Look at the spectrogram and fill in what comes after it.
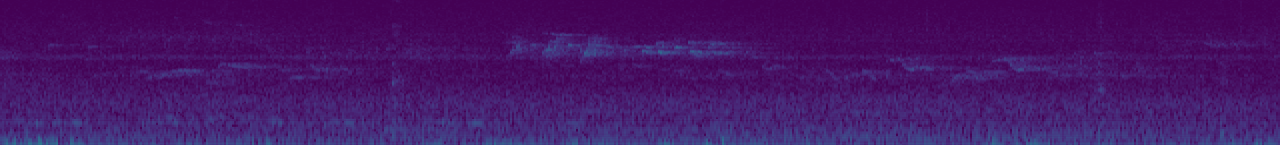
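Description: Scattered bird calls and chirps, the clearest a few seconds in, over a steady low rumble.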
